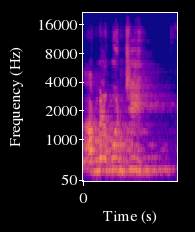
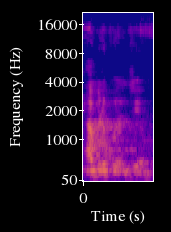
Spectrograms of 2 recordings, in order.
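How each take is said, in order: First: Acted order in a higher pitch; retold command, pitched up without shouting; ustadz giving an order. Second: Hushed, low-pitched retelling of a command; soft aside echoing an instruction; low echoed order. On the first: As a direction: lightly voice an ustadz sending someone off. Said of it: "Ustadz Ade suruh". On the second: Retold or imitated.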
